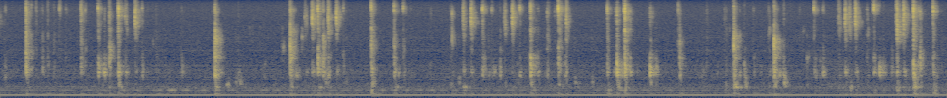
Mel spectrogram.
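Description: Computer keyboard keys clicking in quick irregular runs as a line of BASIC code is typed, over a steady low hum.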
